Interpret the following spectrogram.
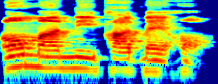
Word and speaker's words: Om Mani Padme Hum: very popular one's called Om Mani Padme Hum. And What was that? Say that again. Exactly. 6 syllables. Om Mani Padme Hum.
